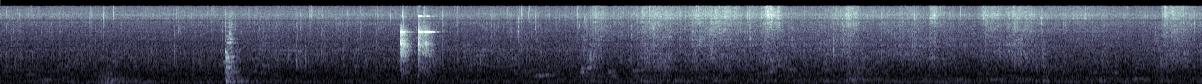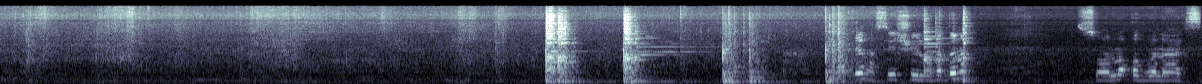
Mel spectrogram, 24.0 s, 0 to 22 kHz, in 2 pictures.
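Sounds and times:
curry sizzling in a pan: 0.0 - 23.9
metallic clanks of utensils: 4.0 - 4.5, 17.5 - 20.6, 21.2 - 21.8.

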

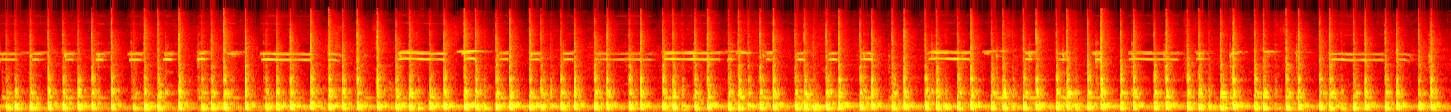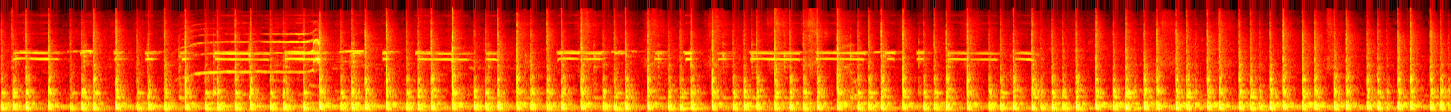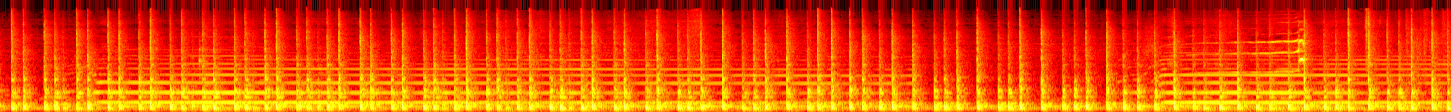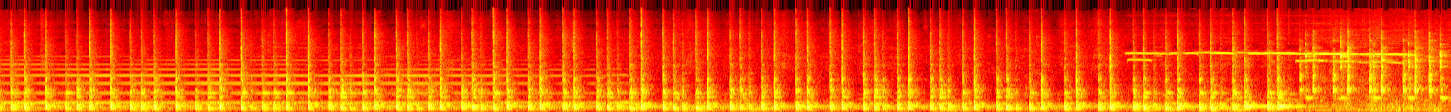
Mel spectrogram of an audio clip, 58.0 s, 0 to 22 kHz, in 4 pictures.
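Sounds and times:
high piping melody: 0.0 - 25.0, 40.7 - 43.3, 54.8 - 58.0
deep drum: 0.0 - 58.0
fast steady drumming: 0.0 - 58.0.

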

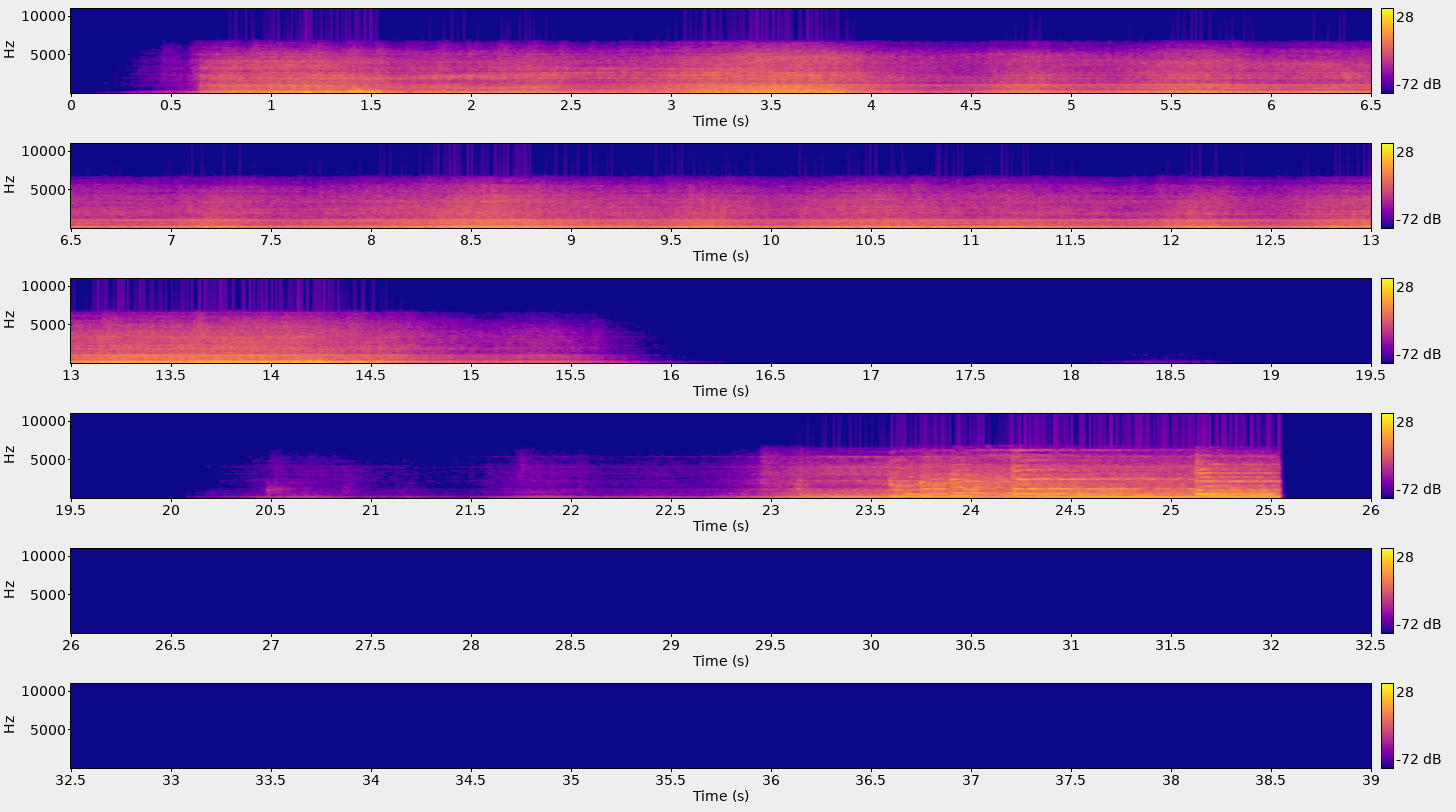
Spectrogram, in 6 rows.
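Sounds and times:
diesel generator humming: 0.7 - 15.2, 23.0 - 25.6.

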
